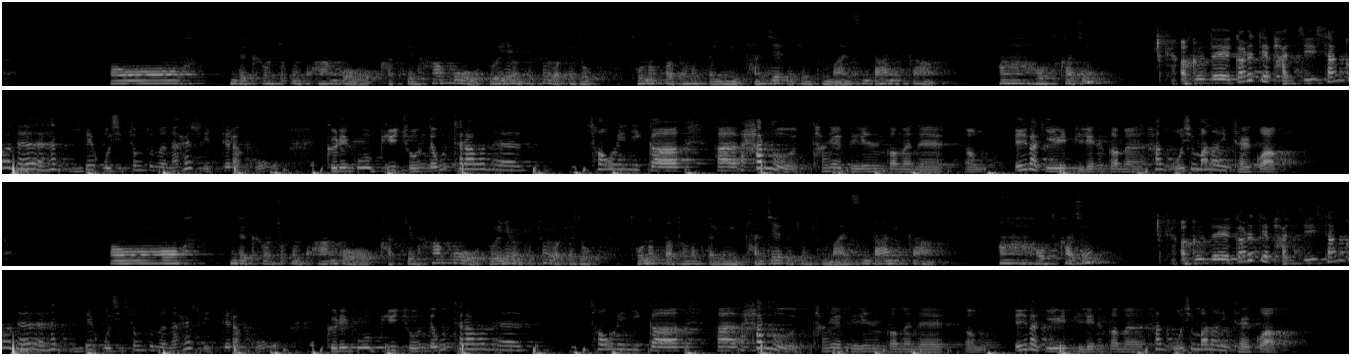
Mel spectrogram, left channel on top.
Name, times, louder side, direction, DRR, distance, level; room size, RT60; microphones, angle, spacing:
voice 1, 1.1-1.9 2.3-9.3 10.0-11.0, equal, 80° right, 7 dB, 5.2 m, -42 dB
voice 2, 11.5-18.7 19.3-23.3 23.6-26.4, left 2 dB, 25° left, 3 dB, 2.5 m, -40 dB
sound 1, 13.6-14.4 14.7-17.0 17.3-24.9 25.2-25.7, right 2 dB, 65° right, 0.8 m, -36 dB
24.0 x 22.5 x 6.9 m, 0.73 s
head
